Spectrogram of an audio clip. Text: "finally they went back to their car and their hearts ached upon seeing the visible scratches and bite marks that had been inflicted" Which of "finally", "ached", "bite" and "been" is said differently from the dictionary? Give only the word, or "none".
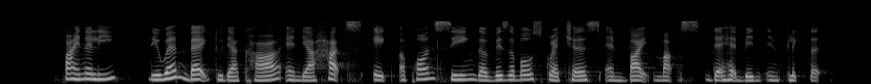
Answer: ached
